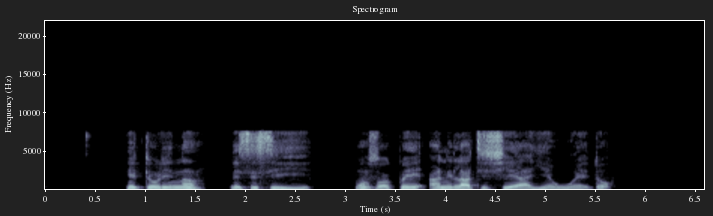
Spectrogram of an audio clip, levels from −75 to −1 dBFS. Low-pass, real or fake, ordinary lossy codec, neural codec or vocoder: none; real; none; none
